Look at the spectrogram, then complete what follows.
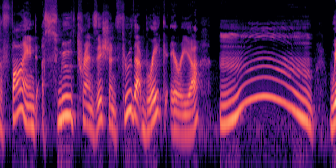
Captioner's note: humming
